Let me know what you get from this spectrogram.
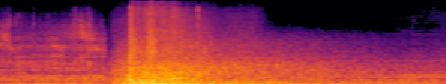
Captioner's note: poof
